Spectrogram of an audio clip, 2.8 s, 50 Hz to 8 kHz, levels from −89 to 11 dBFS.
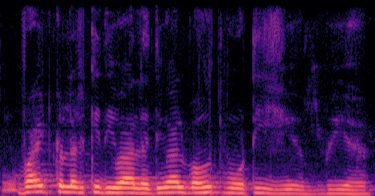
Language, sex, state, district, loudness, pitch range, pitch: Hindi, female, Himachal Pradesh, Shimla, -15 LUFS, 170-215 Hz, 200 Hz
